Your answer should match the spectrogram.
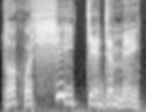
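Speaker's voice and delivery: high, cracking cry of hurt; voice breaking. A narrator's reading. Son to father, hurt and breaking, pitch up. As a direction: let the voice crack on it. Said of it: "the break in my voice".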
